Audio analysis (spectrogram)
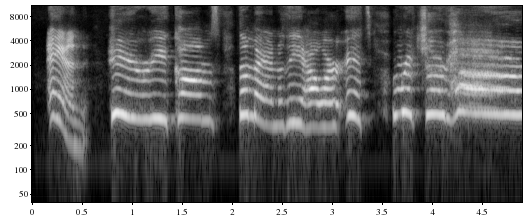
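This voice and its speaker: This woman uses a put-on character voice at an extremely high pitch. She moves at a fairly slow pace. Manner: announcer-like, showy.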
